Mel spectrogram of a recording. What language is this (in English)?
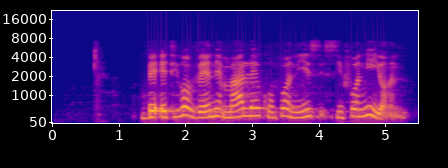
Esperanto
